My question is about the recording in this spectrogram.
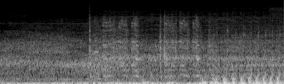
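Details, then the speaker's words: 2022 Kawasaki KLR 650 fuel-injected single: short crank, catches right away and settles into steady even thump; normal start. "nice fuel injection right up no problem fires up beautifully i'm sorry for you carburetor fanboys out there but i am such a fan of fuel injection these days"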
